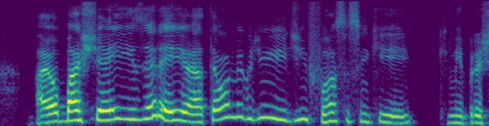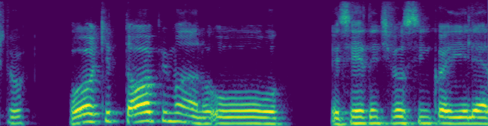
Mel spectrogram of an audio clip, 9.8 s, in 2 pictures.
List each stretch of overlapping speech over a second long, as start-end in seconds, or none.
none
